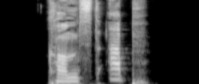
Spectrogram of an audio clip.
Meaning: second-person singular present of abkommen
- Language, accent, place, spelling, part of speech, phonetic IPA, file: German, Germany, Berlin, kommst ab, verb, [ˌkɔmst ˈap], De-kommst ab.ogg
